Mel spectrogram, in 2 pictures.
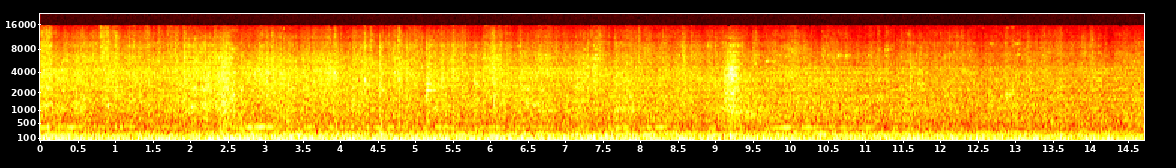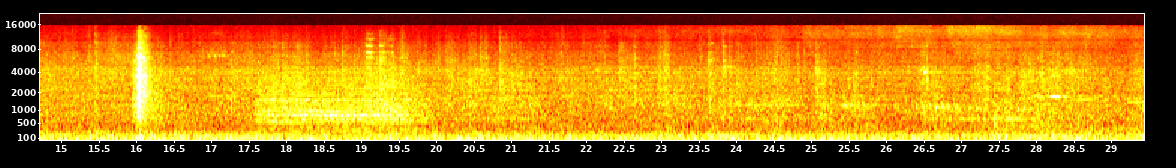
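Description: Freight train rolling past with a steady low rumble and a few sharp clanks, one louder than the rest a little past the middle. Shortly after that, a locomotive air horn sounds one chord-like blast of about two seconds.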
